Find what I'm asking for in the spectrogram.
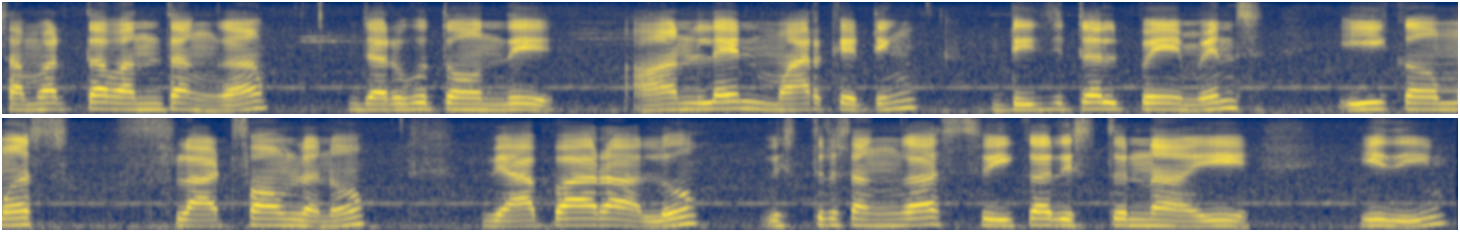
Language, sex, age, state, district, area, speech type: Telugu, male, 18-30, Telangana, Mahabubabad, urban, spontaneous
